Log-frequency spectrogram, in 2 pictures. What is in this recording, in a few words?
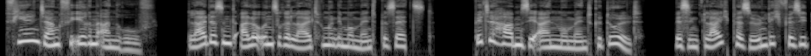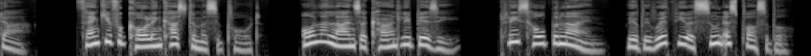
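IVR German English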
